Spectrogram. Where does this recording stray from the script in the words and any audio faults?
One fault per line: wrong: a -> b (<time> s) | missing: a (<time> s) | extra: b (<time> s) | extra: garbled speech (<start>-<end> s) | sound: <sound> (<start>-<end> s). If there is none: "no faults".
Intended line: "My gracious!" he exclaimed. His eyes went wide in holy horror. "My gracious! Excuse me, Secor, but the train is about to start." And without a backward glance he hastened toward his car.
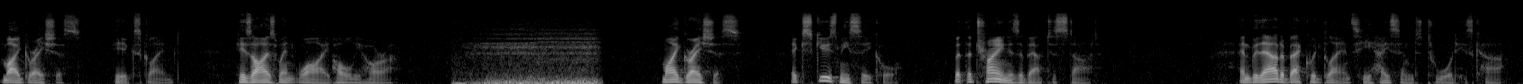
missing: in (3.4 s)
sound: breath (4.5-6.1 s)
